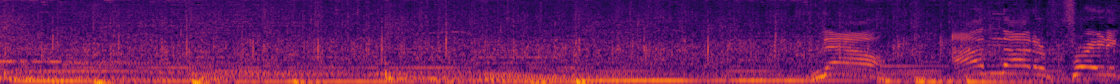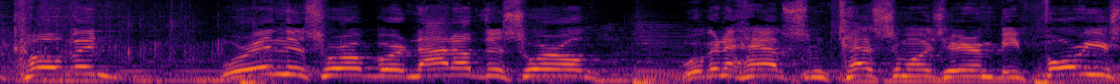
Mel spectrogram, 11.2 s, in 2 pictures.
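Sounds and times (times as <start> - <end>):
audience clapping: 0.0 - 7.3
speech: 4.1 - 11.1.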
